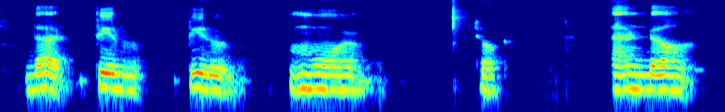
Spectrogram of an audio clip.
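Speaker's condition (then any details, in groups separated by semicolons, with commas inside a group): Parkinson's; about six years since onset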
